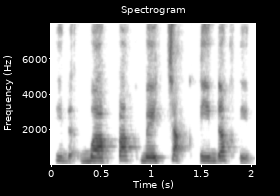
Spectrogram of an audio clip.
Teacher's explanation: tidak ada bunyi sentak begitu ya, tidak ada huruf K di belakang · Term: glotal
